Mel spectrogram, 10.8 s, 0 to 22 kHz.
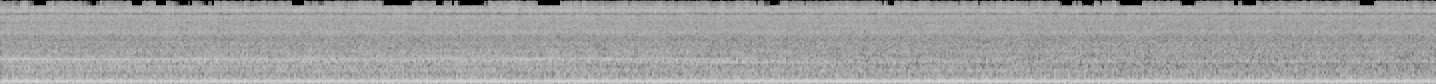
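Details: Mercedes M104 six-cylinder just after replacing misfiring ignition coils with updated coils (part A000-158-70-03), covers temporarily set back in place; steady even low hum, no stumbles or skips; running smooth with no misfires, normal idle after repair.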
